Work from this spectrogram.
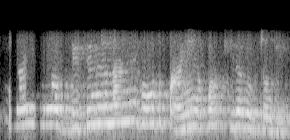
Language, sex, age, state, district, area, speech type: Odia, female, 30-45, Odisha, Khordha, rural, conversation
